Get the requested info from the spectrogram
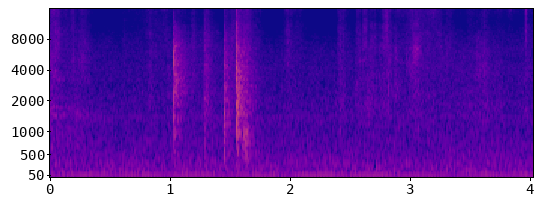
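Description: Glossy magazine pages being flipped by hand, with a few quick paper snaps between one and two seconds in.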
